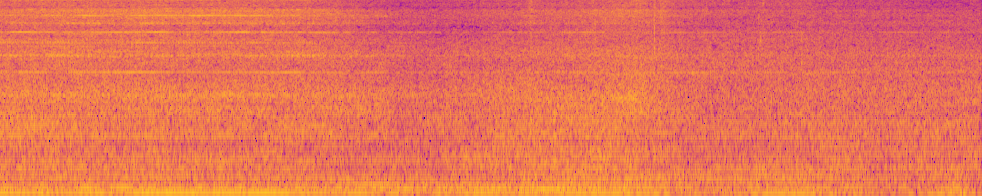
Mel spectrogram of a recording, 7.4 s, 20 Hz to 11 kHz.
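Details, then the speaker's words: 2017 Ford F550 4WD bucket truck, 6.8L gas: deep, even drone holding raised PTO idle with slight dip and recovery as it idles back up; Thermo King running in background; normal. "but I don't know if you can hear that whining noise that's a PTO running if I pop the brake it'll go away if you can hear it idle down here you hear it idling back up"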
